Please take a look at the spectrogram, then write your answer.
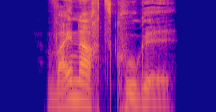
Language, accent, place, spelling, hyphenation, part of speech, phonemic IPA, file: German, Germany, Berlin, Weihnachtskugel, Weih‧nachts‧ku‧gel, noun, /ˈvaɪ̯naxt͡sˌkuːɡl̩/, De-Weihnachtskugel.ogg
- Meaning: A bauble, shiny spherical decoration, commonly used for Christmas decorations, especially Christmas trees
